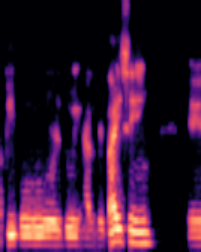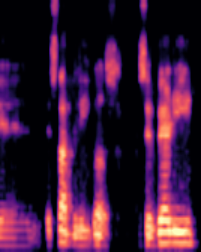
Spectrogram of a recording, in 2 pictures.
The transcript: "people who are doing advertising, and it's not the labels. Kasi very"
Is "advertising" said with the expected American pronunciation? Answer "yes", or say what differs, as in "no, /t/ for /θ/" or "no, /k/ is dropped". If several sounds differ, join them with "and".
no, /s/ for /z/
